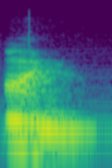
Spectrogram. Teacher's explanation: The strong form am with the vowel a loses this vowel in the weak form, and only the m sound remains. I'm. There's no vowel.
